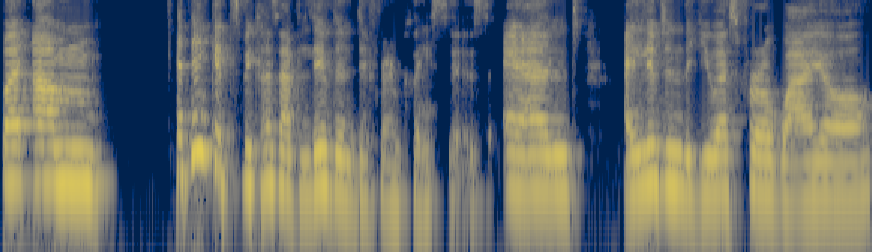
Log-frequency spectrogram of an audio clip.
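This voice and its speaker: Speaking at a moderate pace with an American accent, a woman uses a medium pitch and ordinary pitch variation. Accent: Nigerian with American-leaning tones. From Nigeria. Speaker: marketing expert. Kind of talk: podcast interview.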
